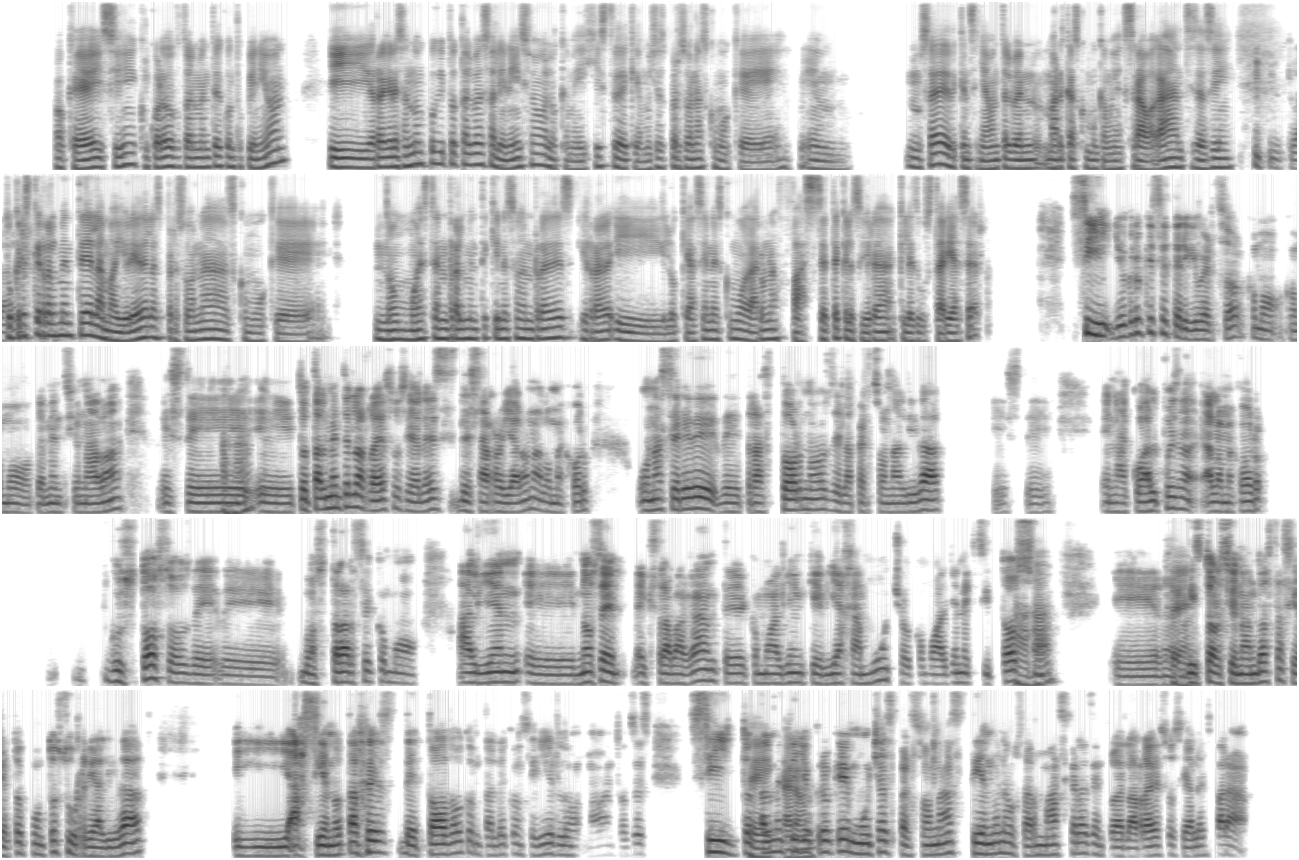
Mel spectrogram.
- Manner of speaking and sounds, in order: chuckle; other background noise; tapping; chuckle
- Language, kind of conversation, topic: Spanish, podcast, ¿Qué te gusta y qué no te gusta de las redes sociales?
